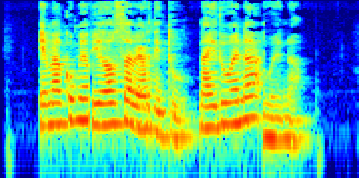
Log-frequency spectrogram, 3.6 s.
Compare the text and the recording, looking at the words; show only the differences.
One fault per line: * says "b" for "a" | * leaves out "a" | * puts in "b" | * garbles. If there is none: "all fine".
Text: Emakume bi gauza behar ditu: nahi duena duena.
all fine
